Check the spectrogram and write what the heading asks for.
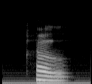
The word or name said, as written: cull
